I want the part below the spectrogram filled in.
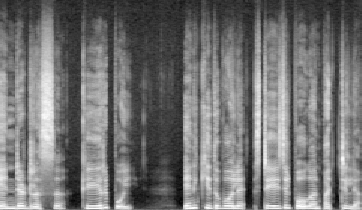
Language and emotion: Malayalam, sad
